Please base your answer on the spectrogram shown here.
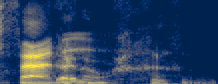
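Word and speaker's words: Pfannee: Fanny Fanny he's Fanny yeah yeah it's it's pronounced Fanny um why would you like he's he's barely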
